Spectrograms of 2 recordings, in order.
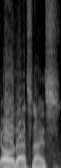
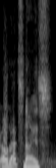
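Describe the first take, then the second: First: It is said in a sarcastic tone. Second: It is said in a sincere tone. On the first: The speaker is mocking or hostile. "that is a famously sarcastic comment" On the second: The speaker honestly means it kindly. "I genuinely am like"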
